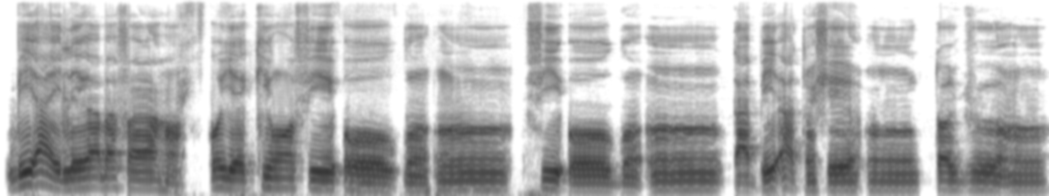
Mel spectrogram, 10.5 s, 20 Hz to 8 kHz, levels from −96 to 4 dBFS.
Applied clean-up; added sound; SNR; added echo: neural mask model Resemble Enhance denoiser.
